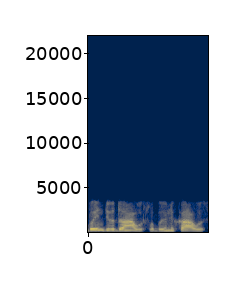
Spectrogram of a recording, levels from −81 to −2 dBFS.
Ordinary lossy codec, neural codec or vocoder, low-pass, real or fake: Opus, 24 kbps; none; 3.6 kHz; real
